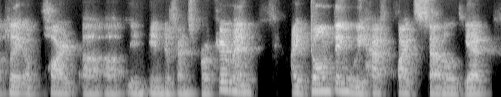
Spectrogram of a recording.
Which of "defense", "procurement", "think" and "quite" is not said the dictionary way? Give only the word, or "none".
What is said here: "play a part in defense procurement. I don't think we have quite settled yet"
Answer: none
